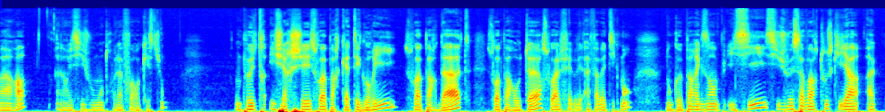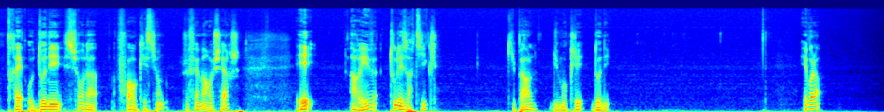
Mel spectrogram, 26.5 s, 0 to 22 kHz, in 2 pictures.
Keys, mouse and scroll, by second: 0.7 click, 10.5 click, 11.9-13.9 typing, 14.9 click, 17.4-17.8 scroll down 2, 19.4-19.7 scroll down 2, 20.2-20.7 scroll down 2, 21.5-21.9 scroll down 2, 22.8-23.1 scroll down 2, 23.6-24.1 scroll down 2.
